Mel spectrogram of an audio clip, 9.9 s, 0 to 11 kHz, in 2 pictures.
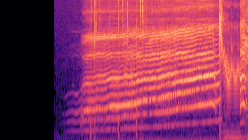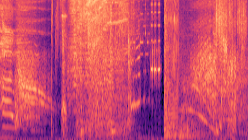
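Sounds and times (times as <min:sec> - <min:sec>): rising cartoon tone: 0:01.7 - 0:06.0.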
